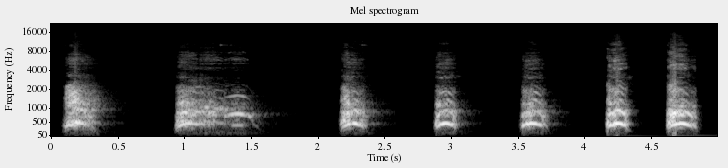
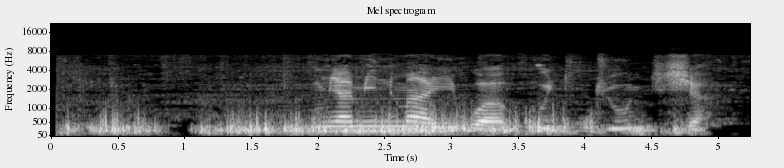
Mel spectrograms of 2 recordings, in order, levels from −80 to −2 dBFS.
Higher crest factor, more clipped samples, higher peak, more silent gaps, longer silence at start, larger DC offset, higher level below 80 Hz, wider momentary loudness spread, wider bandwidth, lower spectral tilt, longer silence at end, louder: about the same, 16 dB vs 16 dB; neither; about the same, 0 dBFS vs 0 dBFS; first, 0.70-0.90 s, 1.91-2.14 s, 2.67-2.85 s, 3.30-3.50 s, 3.98-4.15 s vs none; about the same, 0.1 s vs 0.05 s; neither; second, -64 dBFS vs -46 dBFS; about the same, 15 LU vs 13 LU; first, 10 kHz vs 7.6 kHz; second, -4 dB/octave vs -7.5 dB/octave; second, 0.15 s vs 0.3 s; about the same, -17 LUFS vs -17 LUFS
